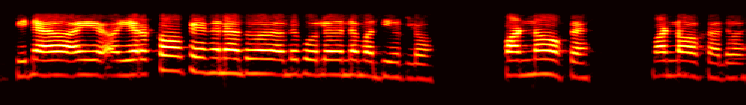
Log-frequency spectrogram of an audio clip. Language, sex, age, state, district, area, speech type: Malayalam, female, 30-45, Kerala, Kollam, rural, conversation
